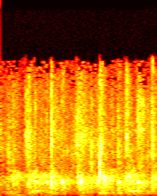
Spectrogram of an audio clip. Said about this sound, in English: we'd really like to acknowledge you and your presence and participation. A round of applause to them, please.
